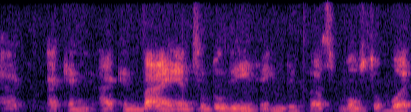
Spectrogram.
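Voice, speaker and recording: A man's somewhat breathy voice, fairly high in pitch, with a dark, mellow tone. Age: 80s+. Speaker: elder sharing life reflections. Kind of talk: reflective monologue. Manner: halting.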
